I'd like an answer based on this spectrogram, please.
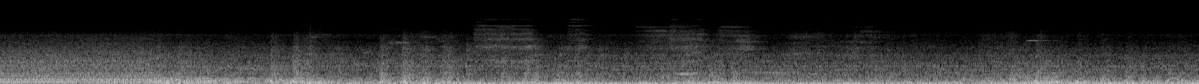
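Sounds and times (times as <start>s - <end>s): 
rapid train on the Senseki-Tohoku Line rumbling: 0.0s - 11.9s.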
